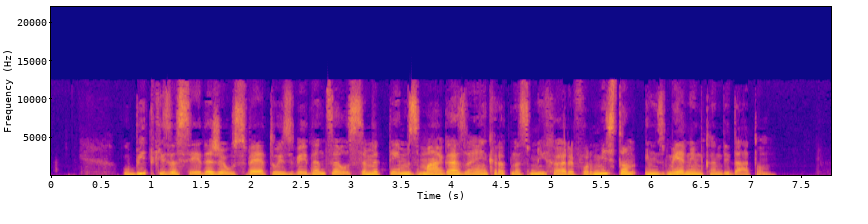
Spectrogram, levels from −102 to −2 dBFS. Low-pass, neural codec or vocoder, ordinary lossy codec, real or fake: 19.8 kHz; codec, 44.1 kHz, 7.8 kbps, Pupu-Codec; AAC, 32 kbps; fake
